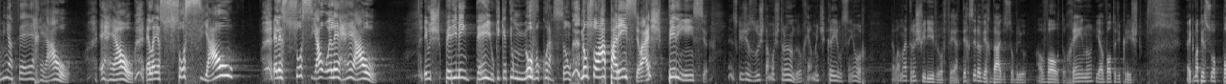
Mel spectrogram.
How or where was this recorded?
large echoing room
